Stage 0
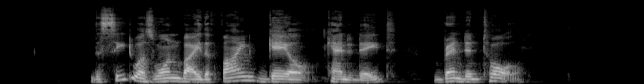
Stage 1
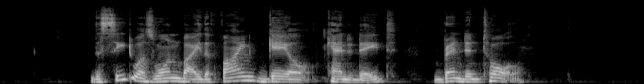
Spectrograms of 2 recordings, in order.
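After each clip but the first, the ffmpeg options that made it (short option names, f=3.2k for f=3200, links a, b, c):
-af "acompressor=threshold=-20dB:ratio=6,equalizer=f=110:t=o:w=1.7:g=10,volume=4.5dB"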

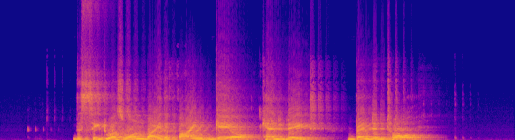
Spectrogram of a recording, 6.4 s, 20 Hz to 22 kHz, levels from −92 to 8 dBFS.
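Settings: -filter_complex "[0:a]asplit=2[a][b];[b]highpass=f=720:p=1,volume=24dB,asoftclip=type=tanh:threshold=-2.5dB[c];[a][c]amix=inputs=2:normalize=0,lowpass=f=2k:p=1,volume=-6dB,asplit=2[d][e];[e]aecho=0:1:96|192|288|384:0.398|0.155|0.0606|0.0236[f];[d][f]amix=inputs=2:normalize=0"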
